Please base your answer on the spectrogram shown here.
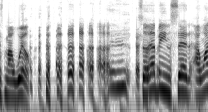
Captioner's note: laugh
